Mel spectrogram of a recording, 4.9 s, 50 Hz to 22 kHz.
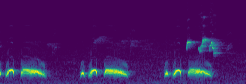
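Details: Spotted dove cooing as a lure, three regular phrases about 1.6 seconds apart, each two short hoots and a long rough coo, with twittering from small birds near the end.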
